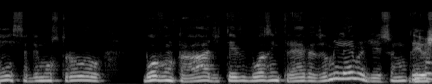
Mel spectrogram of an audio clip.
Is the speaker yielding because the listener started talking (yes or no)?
yes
